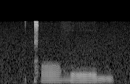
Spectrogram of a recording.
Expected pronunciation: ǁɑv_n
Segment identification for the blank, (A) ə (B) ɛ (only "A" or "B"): B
